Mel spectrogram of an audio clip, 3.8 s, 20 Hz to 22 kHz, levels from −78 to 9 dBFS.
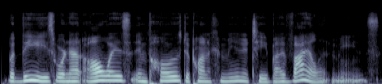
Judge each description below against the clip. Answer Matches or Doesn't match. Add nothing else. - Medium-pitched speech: Matches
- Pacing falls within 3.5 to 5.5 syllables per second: Doesn't match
